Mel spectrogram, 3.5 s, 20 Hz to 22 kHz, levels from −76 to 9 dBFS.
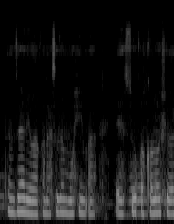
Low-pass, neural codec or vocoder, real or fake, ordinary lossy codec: none; none; real; none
